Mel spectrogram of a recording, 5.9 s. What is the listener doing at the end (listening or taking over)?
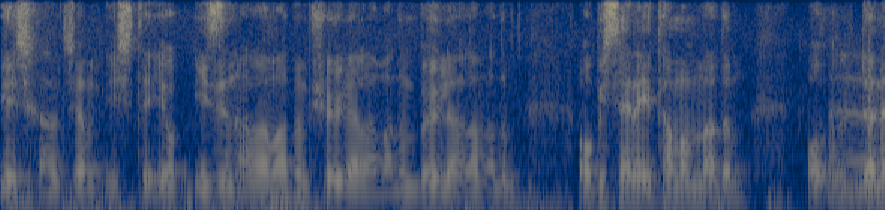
listening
